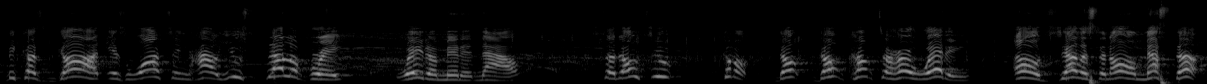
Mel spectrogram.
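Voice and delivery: loud, rising preacher's call; full-force preaching. Acted. Pastor warning the church against jealousy, preached loud. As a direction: preach it hard at the crowd.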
